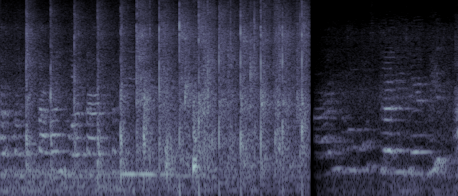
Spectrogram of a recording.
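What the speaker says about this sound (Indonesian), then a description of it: "Nah, tepuk tangan buat Tantri." Students in a classroom clap for a classmate, a burst of loud, fairly rhythmic hand claps that stops abruptly after about three seconds, followed by quieter room noise with faint voices.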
